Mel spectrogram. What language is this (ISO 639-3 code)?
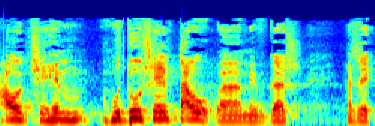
heb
